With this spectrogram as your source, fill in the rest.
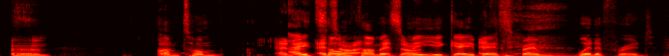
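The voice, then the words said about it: Performs a cartoon character voice. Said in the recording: “you can do the voice ... Are you good at voice acting?”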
